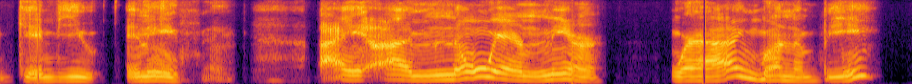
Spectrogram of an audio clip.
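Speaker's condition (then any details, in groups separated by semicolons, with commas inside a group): Spinocerebellar ataxia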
